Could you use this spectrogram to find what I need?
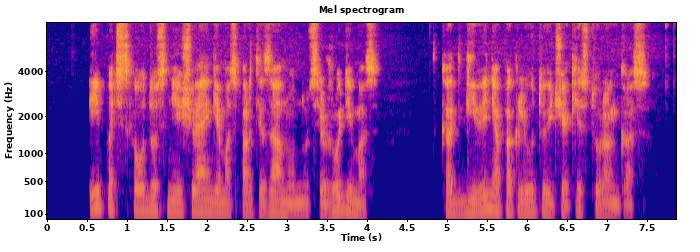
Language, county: Lithuanian, Kaunas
